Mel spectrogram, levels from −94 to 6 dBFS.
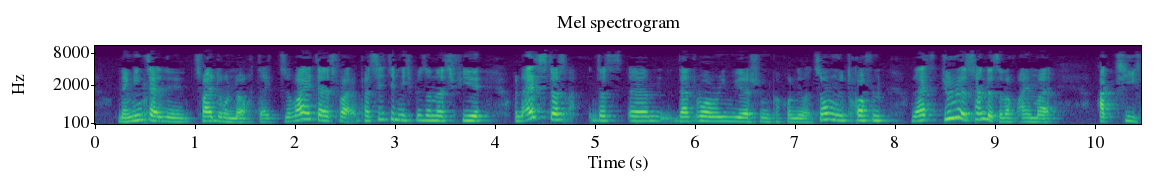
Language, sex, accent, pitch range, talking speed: German, male, German, 160-205 Hz, 230 wpm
